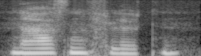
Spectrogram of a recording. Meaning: plural of Nasenflöte
- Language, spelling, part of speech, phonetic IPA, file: German, Nasenflöten, noun, [ˈnaːzn̩ˌfløːtn̩], De-Nasenflöten.ogg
